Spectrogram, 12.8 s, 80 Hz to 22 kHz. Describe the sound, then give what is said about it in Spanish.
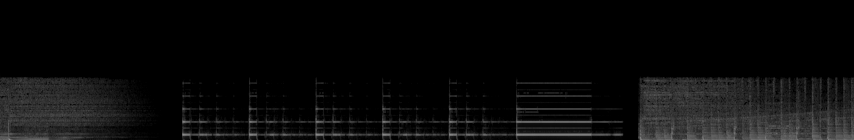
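Radio time-signal pips marking a quarter hour on a Catalan-language station: five short, steady high beeps a second apart, then one longer final tone. Music fades out before them and loud music starts right after. “Senyals horàries de 2:15 del migdia d'aquest dimarts, dia 9 de gener.”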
